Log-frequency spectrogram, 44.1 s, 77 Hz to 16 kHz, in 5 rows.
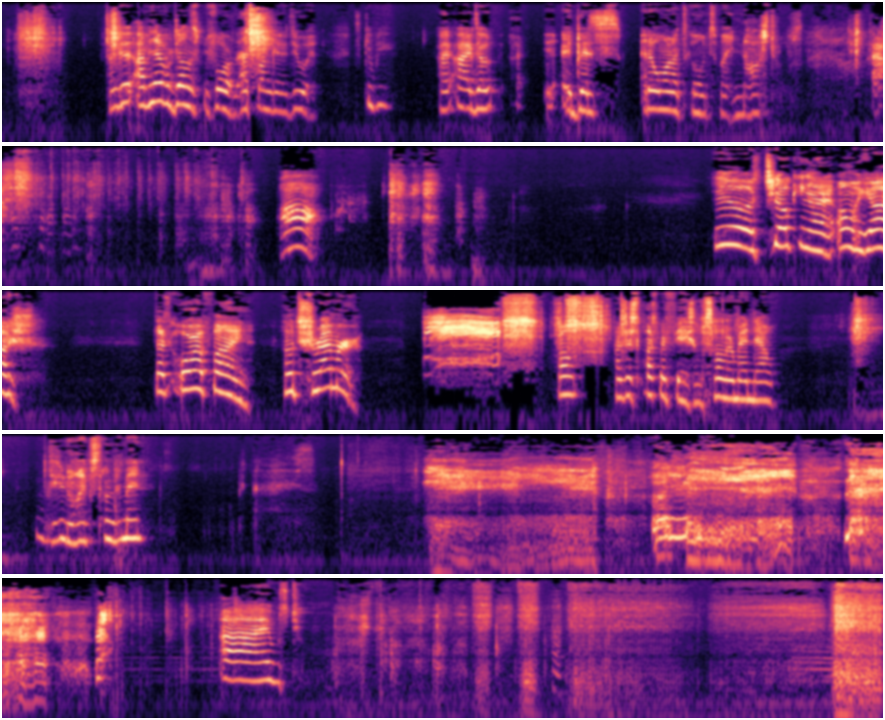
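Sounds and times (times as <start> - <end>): boy making raspy breathy vocal noises: 30.6 - 36.4, 38.6 - 43.2.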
